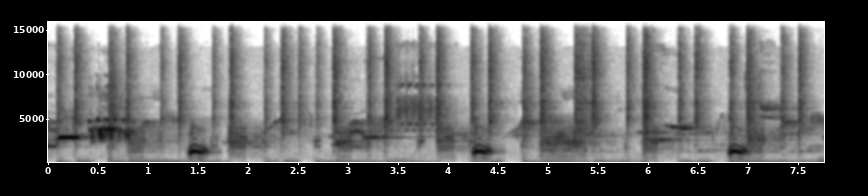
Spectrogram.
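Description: Three loud, nearby crow caws come at spaced intervals, each a harsh call rising over a continuous, busy background of layered tones.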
